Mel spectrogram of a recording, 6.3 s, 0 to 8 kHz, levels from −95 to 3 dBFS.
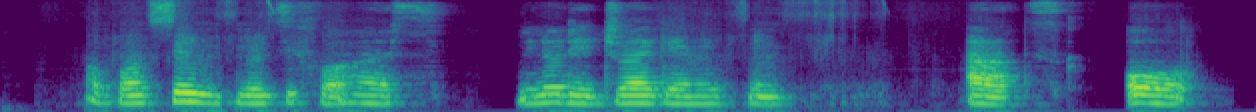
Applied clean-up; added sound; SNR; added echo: neural separator model SepFormer DNS4.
